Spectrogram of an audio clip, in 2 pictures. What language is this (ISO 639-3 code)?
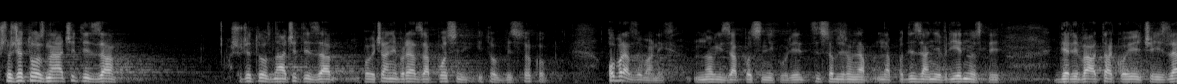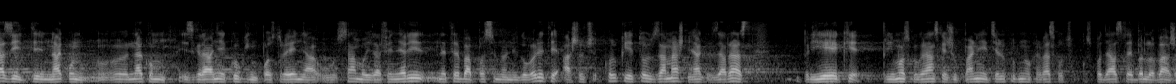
hrv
